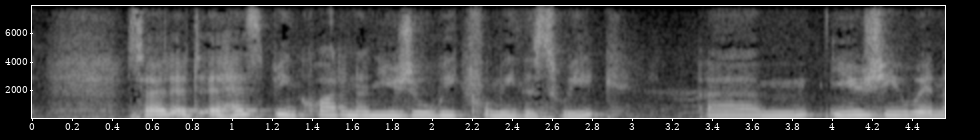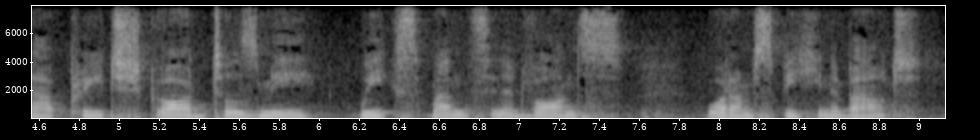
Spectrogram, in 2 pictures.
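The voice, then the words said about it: Voice affected by a cold. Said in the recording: “As you can hear, my voice isn't... I've had a cold the whole week.”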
